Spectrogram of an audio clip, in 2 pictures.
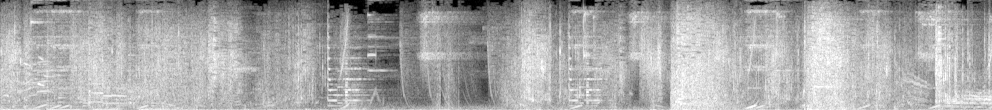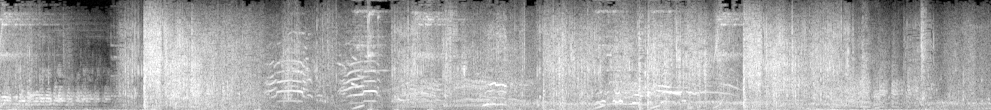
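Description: Water splashes and churns.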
